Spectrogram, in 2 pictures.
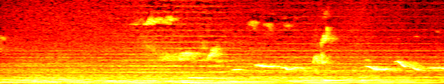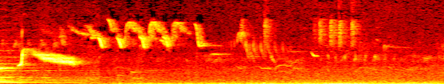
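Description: Birds sing in the Rudrón valley canyon, with repeated chirps, trills and whistled calls. They are set over a steady tonal musical background for the first five seconds, then carry on more sparsely over a soft, broad wash of outdoor noise.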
